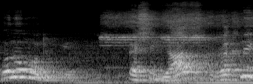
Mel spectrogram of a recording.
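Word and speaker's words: onomatopoeia: वैसे कहना सही नहीं होगा क्योंकि उसका एक्चुअल प्रोनाउंसिएशन वो नहीं, ओनोमोटोपोइया, ओनोमैटोपोइया, पोइया नहीं कहेंगे, लेकिन याद करने के लिए, क्योंकि यहाँ पे POEIA है, POEIA है, पोइया।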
